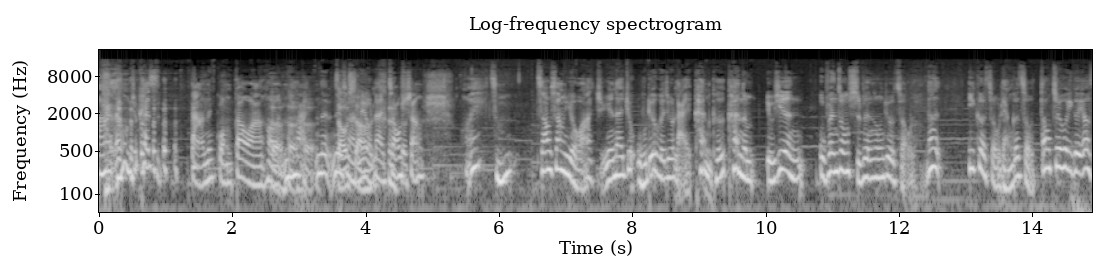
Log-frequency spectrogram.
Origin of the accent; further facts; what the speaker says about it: Taiwan; 那我自己从小在眷村，因为东吃西吃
